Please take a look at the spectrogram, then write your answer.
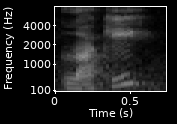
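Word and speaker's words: Løkke: And by the way, Denmark's foreign minister, and I might not say it properly, L-O-K-K-E, like maybe Lucky, Rasmussen, is on fire about this.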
